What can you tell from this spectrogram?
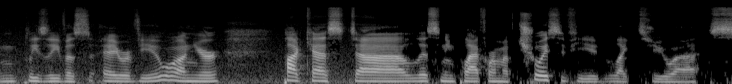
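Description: From 3.76 s to the end, overdone noise removal is audible. A noise reducer set far too strong shuts off frequency bands near its noise estimate. Room noise, about 19 dB below the speech, drops and breaks up into twinkling specks. Quiet speech detail vanishes.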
